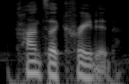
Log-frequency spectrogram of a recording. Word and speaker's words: Consecrated: The Consecrated Ground. Consecrated. No N.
